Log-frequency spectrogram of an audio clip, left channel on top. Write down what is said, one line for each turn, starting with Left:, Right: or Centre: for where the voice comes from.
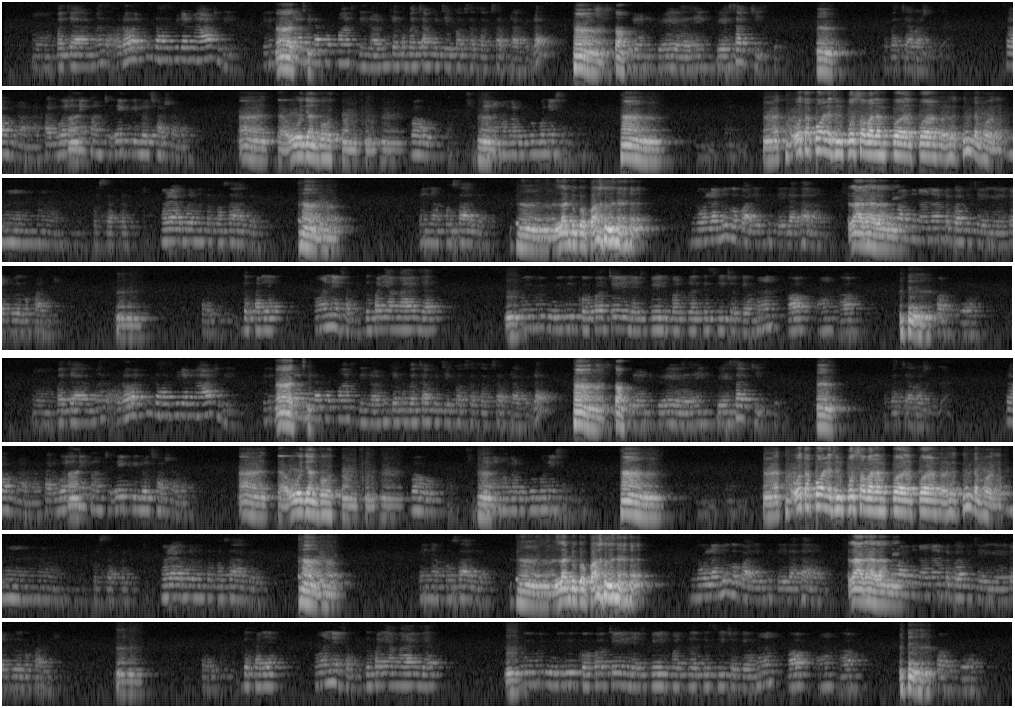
Left: ह बच्चा रहलखिन त हॉस्पिटलमे आठ दिन लेकिन
Right: अच्छा
Left: बच्चा भेला पर पाँच दिन रहल किया त बच्चाके चेकअप सब सबटा भेलेय
Right: हँ
Left: हर
Right: हँ
Left: चीज के
Right: तऽ
Left: ब्रेंड के, आँखि के सब चीजके।
Right: एँ।
Left: बच्चा बड सब नॉर्मल खाली वजने
Right: अच्छा
Left: कम छैय एक किलो छओ सए ग्राम।
Right: अच्छा वोजन बहुत कम छै हँ
Left: बहुत कम छैय
Right: हँ
Left: जेना हमर गुगु नै छथिन।
Right: हँ।
Left: ह तहिना।
Right: ह ओ त कऽ लेथिन पोसऽ बला पर- पर <unintelligible>
Left: ह-ह पोसऽ परतैय हमरा घर मे त पौसागेलैय।
Right: हा-हा।
Left: तहिना पोसाजाय।
Right: हं हं लड्डू गोपाल।
Left: ओ लड्डू गोपाल एलखिन इ राधा रानी
Right: राधा
Left: लडुए
Right: रानी
Left: गोपाल। एना नाट कट छैय गए लडुए गोपाल।
Right: हं।
Left: त दुपहरिया ओने छथिन दुपहरियामे आब जैब।
Right: हँ
Left: होहि -होहि -होहि। क क चढ़ जाय छैय बेड पर तुरते स्विच के ऑन ऑफ ऑन ऑफ।
Right: <unintelligible>
Left: परबे।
